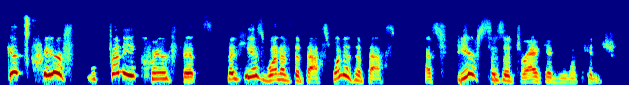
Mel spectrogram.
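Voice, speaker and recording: A woman's voice: fairly high pitch, huge pitch swings, normal speed, breathy edge, dry recording, pitched above the performer's own voice, exaggerated voice, rough recording. A woman voicing an old male wizard in a storybook, speaking emphatically and repeating phrases. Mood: insistent, fond. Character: excitable old male wizard defending his small friend.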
